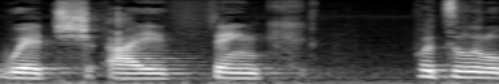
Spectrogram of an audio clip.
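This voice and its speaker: With a Midwestern accent, a woman talks in a fairly low pitch against a quiet background. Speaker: corrections official. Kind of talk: public comment. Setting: city council meeting.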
